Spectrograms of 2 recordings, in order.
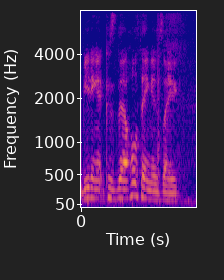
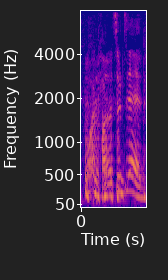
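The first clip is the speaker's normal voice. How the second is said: put-on young British accent, pitched higher; 7 semitones higher than usual. Trying out voices with others, the speaker delivers a line as young British Batman. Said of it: "Young British Batman".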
